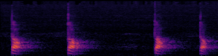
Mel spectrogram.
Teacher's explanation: you have to touch the frontal two teeth almost fourth with the tip of the tongue top TA त, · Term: dental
